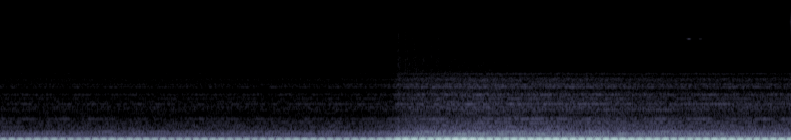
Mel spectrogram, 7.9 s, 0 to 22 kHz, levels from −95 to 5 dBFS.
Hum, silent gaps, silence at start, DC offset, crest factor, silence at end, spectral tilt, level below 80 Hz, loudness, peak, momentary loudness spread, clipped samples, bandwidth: none; none; 0 s; under 0.1%; 14 dB; 0 s; -11 dB/octave; -28 dBFS; -36 LUFS; -14 dBFS; 15 LU; under 0.1%; 1.1 kHz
